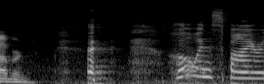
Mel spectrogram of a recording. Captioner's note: laughing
